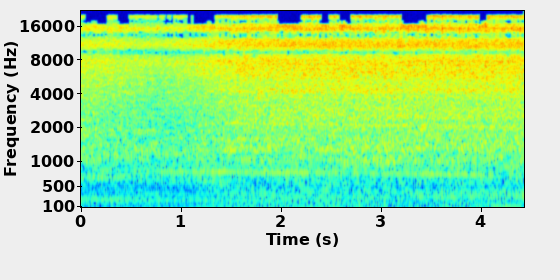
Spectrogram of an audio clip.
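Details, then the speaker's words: 2008 Ford Escape V6 after replacing a seized serpentine belt tensioner. Steady idle with a smooth belt and pulley whir, with no chirp, squeal or slap; the belt rides all pulleys and the AC and power steering spin: normal idle. "yep everything's spinning AC spinning crank spinning power steering back there spinning you can see everything's spinning so we are good to go"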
